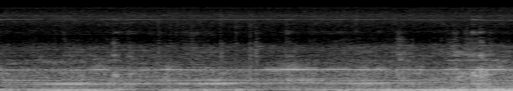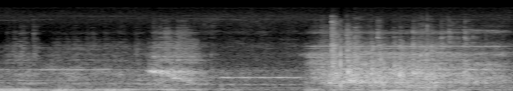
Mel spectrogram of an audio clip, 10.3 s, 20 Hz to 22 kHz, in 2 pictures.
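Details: 1976 Samarkand-built lift, 320 kg, 0.71 m/s, AS-2-62 6/18 motor, recorded about three weeks to a month after the motor was repaired: low rumbling drive with loud surges of rough mechanical noise as the car pulls away; louder again after repair. Loud motor noise on acceleration.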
